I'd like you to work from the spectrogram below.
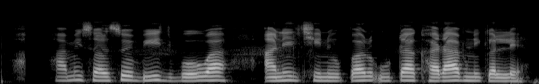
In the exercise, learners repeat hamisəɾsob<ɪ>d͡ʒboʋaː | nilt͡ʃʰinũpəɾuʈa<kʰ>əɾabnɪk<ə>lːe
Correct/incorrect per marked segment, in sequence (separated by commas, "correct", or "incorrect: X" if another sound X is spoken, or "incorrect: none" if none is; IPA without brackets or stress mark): incorrect: i, correct, correct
